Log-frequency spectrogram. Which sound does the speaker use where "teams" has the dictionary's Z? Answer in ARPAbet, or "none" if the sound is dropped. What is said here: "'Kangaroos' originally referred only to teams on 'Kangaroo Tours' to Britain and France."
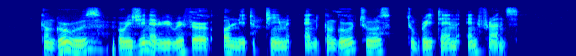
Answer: none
